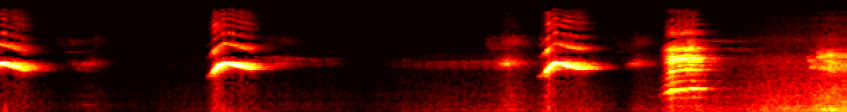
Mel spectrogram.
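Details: Black-capped lory calling in a lively, vocal way. Separate sharp, rising-then-falling whistled squawks come a few seconds apart. A short harsh, noisy burst follows near the end. The background is otherwise quiet.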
